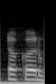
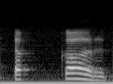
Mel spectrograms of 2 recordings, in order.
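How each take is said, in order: First: The middle k sound is short and single. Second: The middle k sound is held and doubled. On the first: The speaker calls it wrong. "अगर एक क मैं हटा दूं इसमें तो वो क्या बनेगा" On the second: The speaker calls it right. "इस पे ज़्यादा जोर आ रहा है ना"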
